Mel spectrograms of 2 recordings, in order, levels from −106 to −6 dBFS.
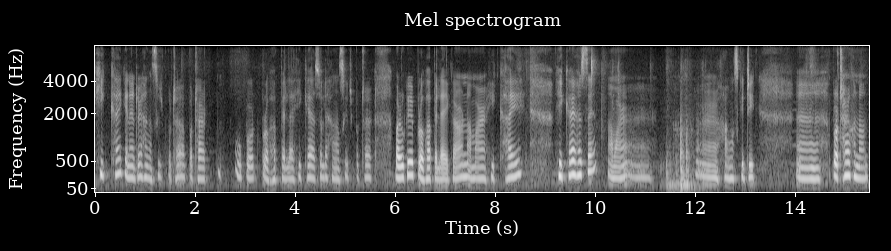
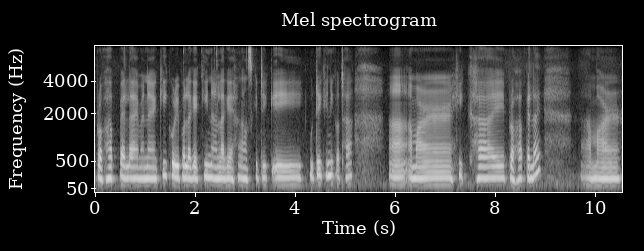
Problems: constant background noise, background conversations at intervals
